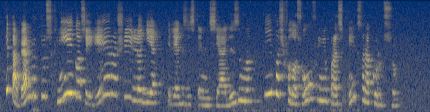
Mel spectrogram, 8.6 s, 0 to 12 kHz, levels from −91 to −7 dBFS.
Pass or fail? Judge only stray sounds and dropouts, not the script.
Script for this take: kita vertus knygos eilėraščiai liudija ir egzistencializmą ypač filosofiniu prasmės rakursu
fail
